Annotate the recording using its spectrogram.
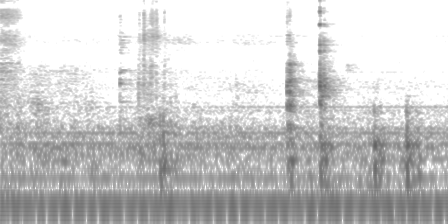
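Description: A few light clicks and knocks of kitchen utensils and bowls being handled, over a faint steady room hum.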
